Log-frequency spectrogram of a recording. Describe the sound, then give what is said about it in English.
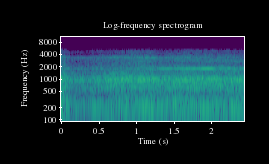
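A jet aircraft's auxiliary power unit runs with a steady, even roar and a thin high whine running through it. The level holds constant throughout, with no voices. “Signal the crew chief to cut in the auxiliary power unit.”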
